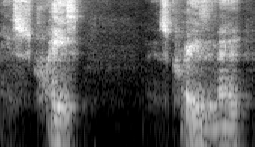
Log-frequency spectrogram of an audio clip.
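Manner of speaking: soft, under the breath; hushed shock; whispered disbelief. Retold or imitated. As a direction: murmur it to yourself, stunned. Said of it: "I'm like".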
